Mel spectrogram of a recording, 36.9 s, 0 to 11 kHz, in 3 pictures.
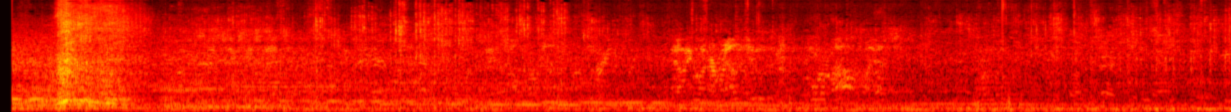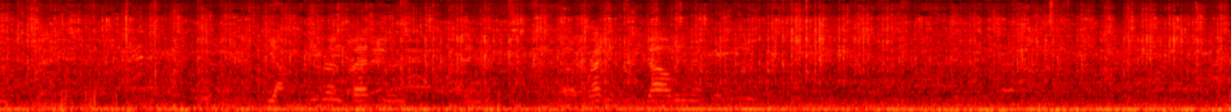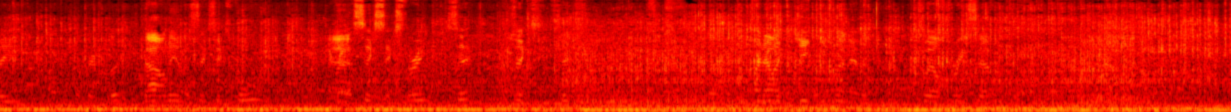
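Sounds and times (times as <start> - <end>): vehicle engines idling: 0.1 - 36.9
loud engine burst: 0.2 - 6.1
people talking: 1.8 - 9.0, 9.7 - 17.2, 17.8 - 19.9, 24.4 - 27.3, 27.9 - 30.5, 32.1 - 34.6.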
